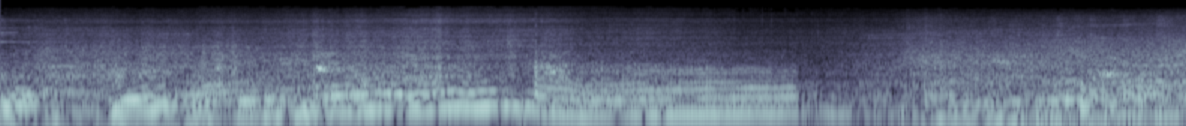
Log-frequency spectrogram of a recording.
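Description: Rally car's engine revving hard as it accelerates through the gears: the pitch climbs, drops sharply at a gear change about three and a half seconds in, and climbs again; the engine backs off briefly past the five-second mark before pulling again.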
